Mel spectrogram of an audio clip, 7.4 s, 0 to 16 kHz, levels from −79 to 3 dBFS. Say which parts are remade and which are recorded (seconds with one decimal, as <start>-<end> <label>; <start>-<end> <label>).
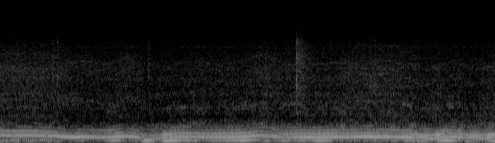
0.0-7.4 recorded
